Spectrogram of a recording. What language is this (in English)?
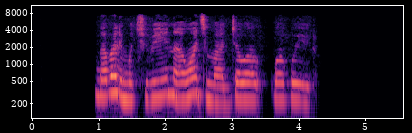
Ganda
